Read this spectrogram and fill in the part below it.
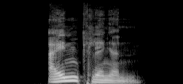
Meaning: dative plural of Einklang
- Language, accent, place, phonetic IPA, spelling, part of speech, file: German, Germany, Berlin, [ˈaɪ̯nˌklɛŋən], Einklängen, noun, De-Einklängen.ogg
